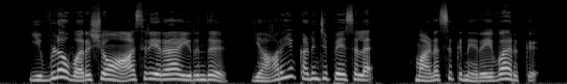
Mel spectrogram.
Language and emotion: Tamil, happy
